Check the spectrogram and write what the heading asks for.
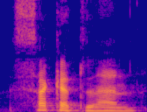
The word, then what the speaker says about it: Zacatlán: Zacatlan, pronounced Zacatlán, from Nahuatl, meaning place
